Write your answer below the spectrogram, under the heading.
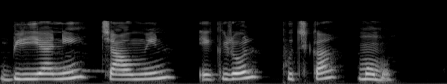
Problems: none marked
